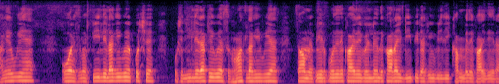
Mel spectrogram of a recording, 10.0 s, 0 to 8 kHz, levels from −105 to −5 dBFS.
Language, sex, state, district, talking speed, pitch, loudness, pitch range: Hindi, male, Maharashtra, Aurangabad, 185 wpm, 120 Hz, -30 LUFS, 115-125 Hz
